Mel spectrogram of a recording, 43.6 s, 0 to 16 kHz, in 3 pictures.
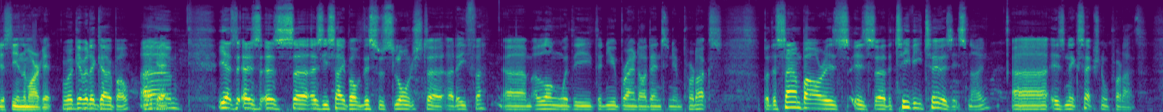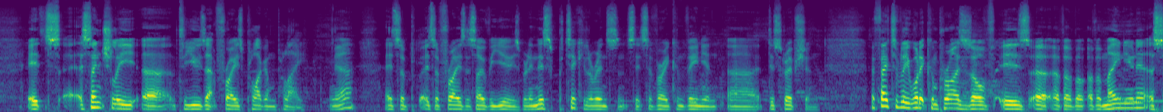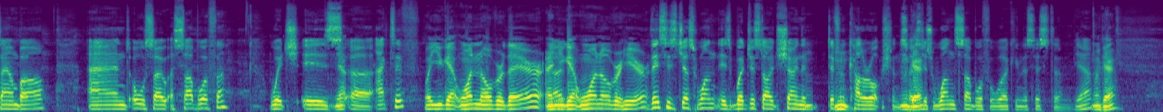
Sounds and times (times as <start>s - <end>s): Speech: 0.0s - 9.0s, 9.6s - 43.1s.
